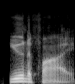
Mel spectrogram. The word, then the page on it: unify: American English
